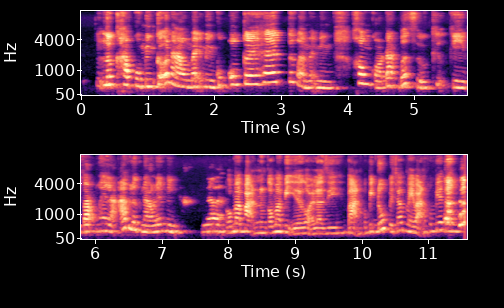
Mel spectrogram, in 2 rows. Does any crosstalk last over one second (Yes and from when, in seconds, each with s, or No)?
No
